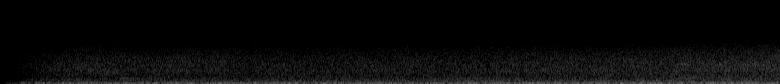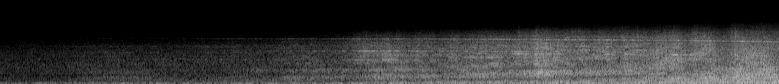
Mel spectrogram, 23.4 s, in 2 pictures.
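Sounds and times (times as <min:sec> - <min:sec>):
planes taking off: 0:10.1 - 0:23.3.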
